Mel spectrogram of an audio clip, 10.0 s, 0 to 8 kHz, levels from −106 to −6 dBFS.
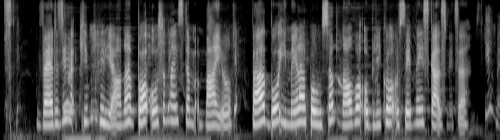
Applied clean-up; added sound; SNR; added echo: neural mask model DeepFilterNet 3.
